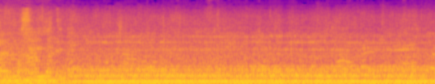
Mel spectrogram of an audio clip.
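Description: Low, steady engine drone heard inside a passenger vehicle's cabin, settling into a constant hum about half a second in.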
